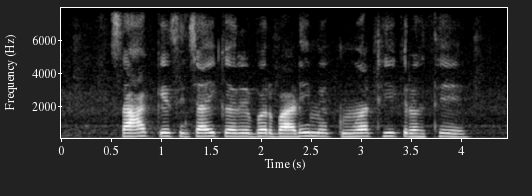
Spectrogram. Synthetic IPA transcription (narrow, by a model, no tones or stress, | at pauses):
saːkkːesɪ̃t͡ʃaːikəɾebəɾbaːɽimẽkũãʈʰiːkɾəɦt̪eː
